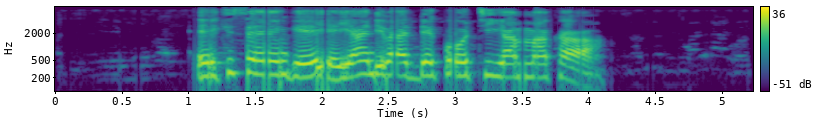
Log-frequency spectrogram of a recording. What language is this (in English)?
Ganda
